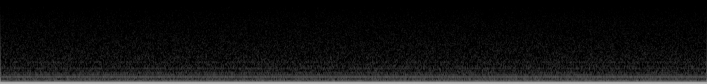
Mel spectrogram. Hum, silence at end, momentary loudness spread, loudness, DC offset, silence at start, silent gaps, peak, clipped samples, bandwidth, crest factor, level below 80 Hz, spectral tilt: none; 0 s; 0 LU; -27 LUFS; under 0.1%; 0 s; none; -18 dBFS; under 0.1%; 4.7 kHz; 4 dB; -22 dBFS; -6.5 dB/octave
